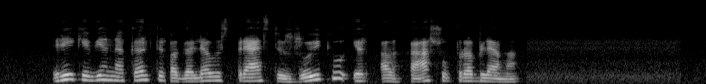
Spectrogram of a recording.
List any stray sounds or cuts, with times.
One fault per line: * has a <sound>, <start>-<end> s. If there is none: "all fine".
all fine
